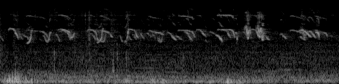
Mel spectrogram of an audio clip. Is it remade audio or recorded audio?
remade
